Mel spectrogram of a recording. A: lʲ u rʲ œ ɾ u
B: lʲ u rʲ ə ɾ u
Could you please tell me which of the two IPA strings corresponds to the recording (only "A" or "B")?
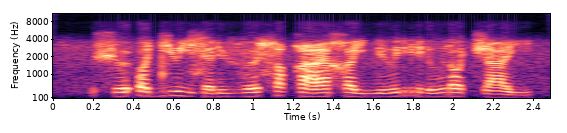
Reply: B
